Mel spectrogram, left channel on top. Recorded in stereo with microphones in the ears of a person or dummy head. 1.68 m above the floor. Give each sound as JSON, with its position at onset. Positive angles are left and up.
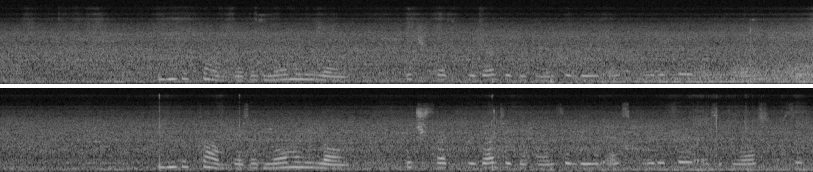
{"t": 1.6, "sound": "a woman speaking", "side_deg": -40}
